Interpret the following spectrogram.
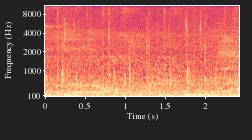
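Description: Busy airport-terminal ambience: hard-soled shoes and heels clicking irregularly on the hard floor as people walk past, over a steady murmur of indistinct background voices.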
